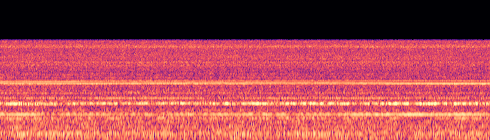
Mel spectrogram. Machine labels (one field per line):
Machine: pump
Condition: normal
